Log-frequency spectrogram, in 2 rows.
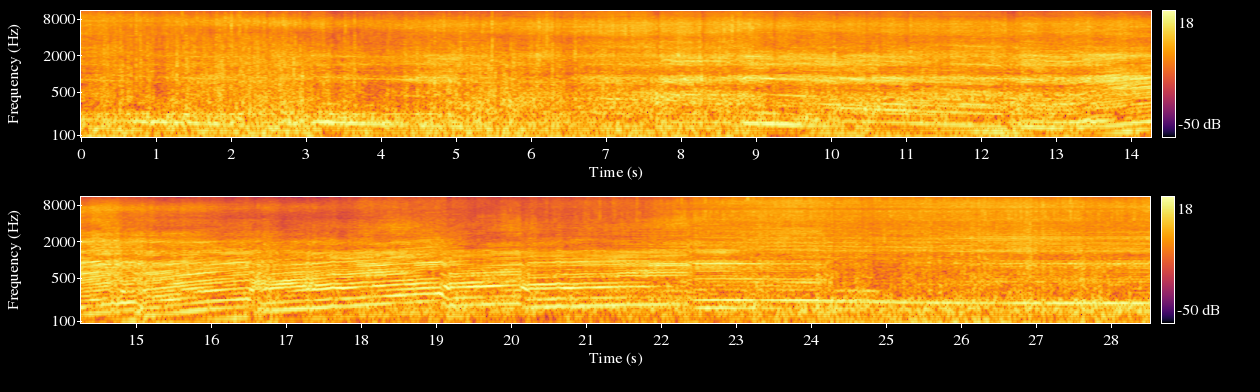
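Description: Ducati 1299 Panigale's Superquadro V-twin engine running under the rider while riding, with steady wind rush. The engine's pitch holds steady, then rises and falls several times from about ten seconds in to about twenty-two seconds in.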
